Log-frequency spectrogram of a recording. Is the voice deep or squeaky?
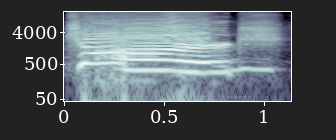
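squeaky. It is said in a high, squeaky voice.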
